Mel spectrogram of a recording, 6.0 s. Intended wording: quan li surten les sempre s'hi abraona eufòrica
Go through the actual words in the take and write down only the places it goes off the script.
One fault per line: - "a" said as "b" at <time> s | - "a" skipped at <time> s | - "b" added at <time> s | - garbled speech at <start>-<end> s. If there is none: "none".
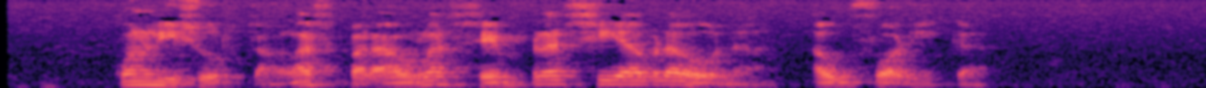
- "paraules" added at 1.8 s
